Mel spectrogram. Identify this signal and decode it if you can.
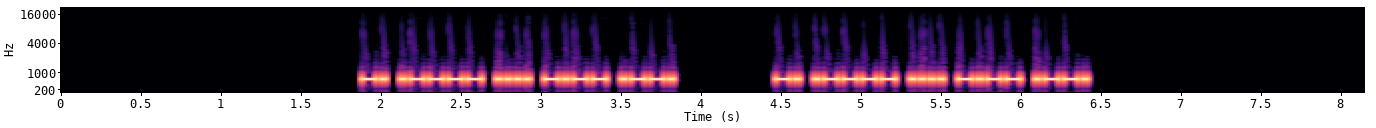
Morse code, heard as a keyed tone, about 40 wpm, 700 Hz. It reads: N1HYP N1HYP
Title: USA Call Signs - 5 Characters - Repeated 2x - 40wpm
